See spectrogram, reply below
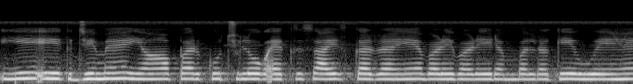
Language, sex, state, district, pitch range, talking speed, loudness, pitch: Hindi, female, Chhattisgarh, Bilaspur, 245-255 Hz, 160 wpm, -13 LUFS, 250 Hz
